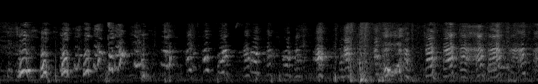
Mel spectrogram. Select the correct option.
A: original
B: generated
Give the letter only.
A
